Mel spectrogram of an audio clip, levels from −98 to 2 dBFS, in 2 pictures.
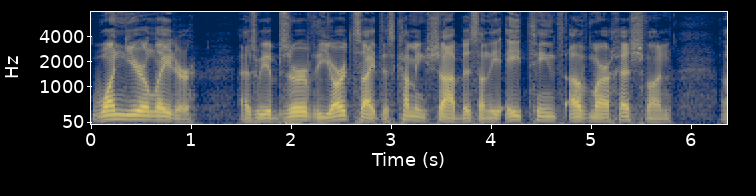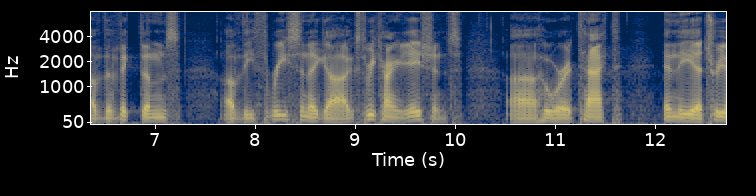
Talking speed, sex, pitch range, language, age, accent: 160 wpm, male, 85-105 Hz, English, 40-59, American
